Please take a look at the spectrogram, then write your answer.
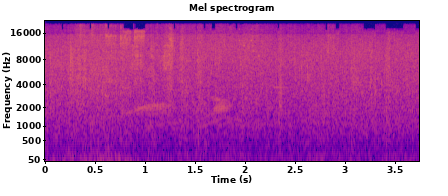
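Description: Timefall rain in the video game Death Stranding falls as a steady, quiet hiss of rainfall across the whole stretch, with no talking.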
